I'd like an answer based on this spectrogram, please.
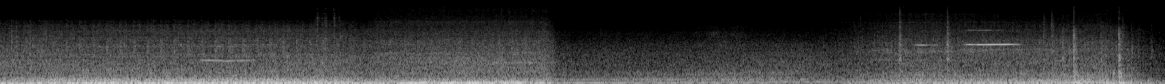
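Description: Car driving fast over asphalt: a heavy low road-and-engine rumble that drops off suddenly about five and a half seconds in. A quieter street bed follows, swelling again as a vehicle goes by, with a couple of short high chirps near the end.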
